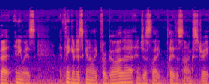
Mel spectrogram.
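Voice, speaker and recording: At a fairly quick pace, a man with fairly low pitch speaks in fairly even intonation amid audible room echo. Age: 30s. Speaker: podcaster. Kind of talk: solo outdoor ramble. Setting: outdoors at a park picnic shelter. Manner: halting, many fillers and laughs.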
